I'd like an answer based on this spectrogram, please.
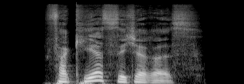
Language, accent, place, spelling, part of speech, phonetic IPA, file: German, Germany, Berlin, verkehrssicheres, adjective, [fɛɐ̯ˈkeːɐ̯sˌzɪçəʁəs], De-verkehrssicheres.ogg
- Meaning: strong/mixed nominative/accusative neuter singular of verkehrssicher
